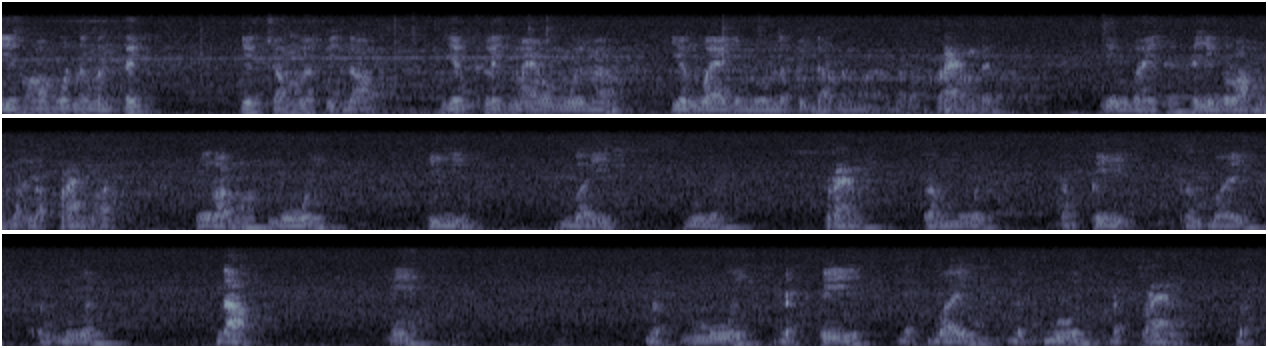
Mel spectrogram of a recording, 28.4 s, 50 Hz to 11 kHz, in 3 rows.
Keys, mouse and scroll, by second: 2.8 click, 8.1 click.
